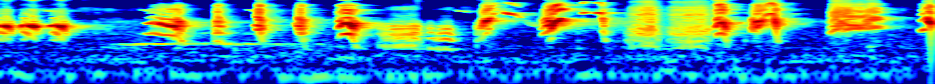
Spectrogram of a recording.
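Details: Long-tailed shrike song as a lure for reluctant shrikes: rapid harsh scratchy chatter with a few thin piercing whistles, notes crowded together without pause.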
